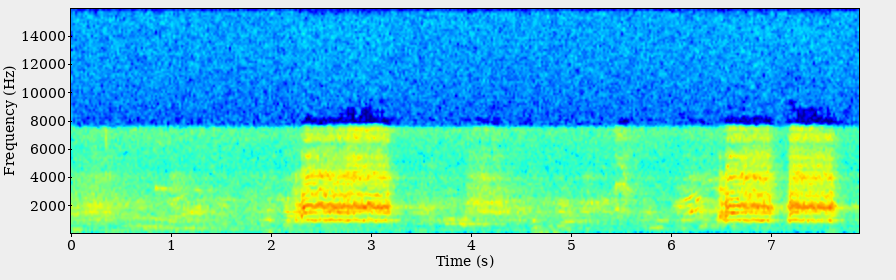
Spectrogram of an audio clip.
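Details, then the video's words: Red-and-green macaw at Bannerghatta Zoo, Bangalore, giving three loud, harsh, raspy squawks, each about a second long, over a low murmur of voices and chatter. "Red Macaw Parrot"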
